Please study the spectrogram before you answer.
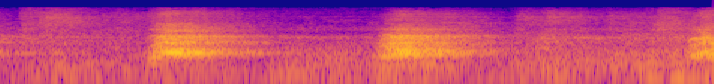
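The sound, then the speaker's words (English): A dog barks repeatedly throughout the day: three moderately loud barks spaced evenly about a second apart over a low background hum. “Do you hear the dog? That is one thing I will not miss with this job, is that dog barking all day.”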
